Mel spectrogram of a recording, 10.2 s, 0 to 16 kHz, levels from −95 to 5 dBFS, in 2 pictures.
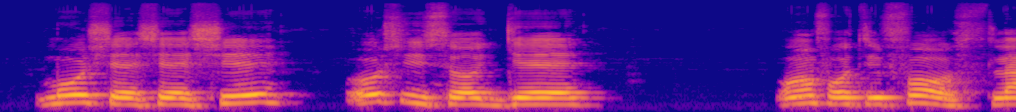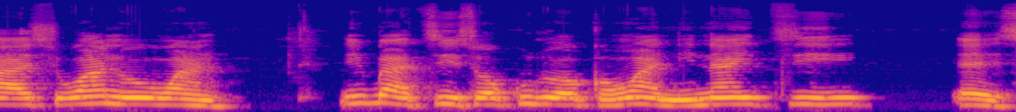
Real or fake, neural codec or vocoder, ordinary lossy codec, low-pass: real; none; none; 14.4 kHz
